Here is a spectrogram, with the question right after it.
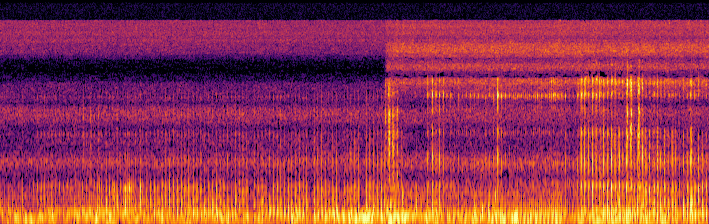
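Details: Coco, a pet male cat, purring in his bed after eating well while unwell; steady low rumbling purr throughout, with a few brief clicks and rustles partway through.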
